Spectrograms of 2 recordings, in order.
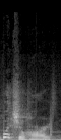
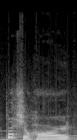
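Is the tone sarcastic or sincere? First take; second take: sincere; sarcastic. First: It sounds sincere and warm, without drawing out heart. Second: It sounds sarcastic, with heart drawn out longer. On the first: The speaker truly sympathizes with the person's situation. "if I genuinely say" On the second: The speaker is insulting the person, not blessing them. "If I say it like that and I kind of lean on heart a little bit longer"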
